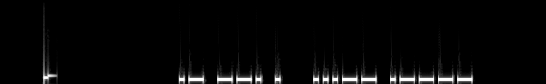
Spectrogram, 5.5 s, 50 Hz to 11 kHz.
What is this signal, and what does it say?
Morse code, heard as a keyed tone, about 25 wpm, 700 Hz. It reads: AGE 31
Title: K1USN SST QSO Practice 25wpm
